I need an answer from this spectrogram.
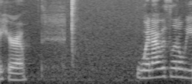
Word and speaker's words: gyro: and it's spelled g g-y-r-o now most people pronounce it gyro so but i was told that the greeks pronounced the g like an h so that's why i say hero when i was little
